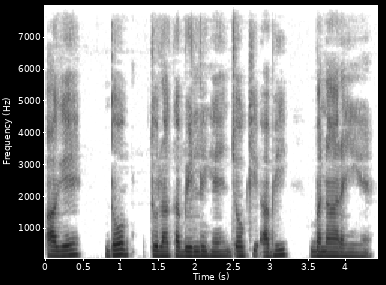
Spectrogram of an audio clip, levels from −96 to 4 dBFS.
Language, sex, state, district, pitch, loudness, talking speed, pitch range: Hindi, female, Arunachal Pradesh, Lower Dibang Valley, 145 Hz, -17 LUFS, 160 wpm, 135-155 Hz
